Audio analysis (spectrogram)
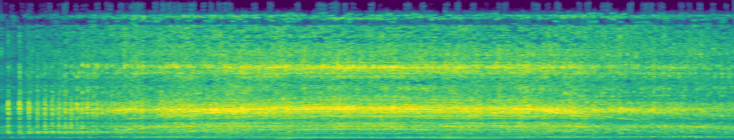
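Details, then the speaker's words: Factor: the engine sweeps up and settles back with no noise at high revs. The idle rattle, at the starter side, is suspected to come from the starter's one-way clutch. "o barulho é mais caracteriza esse lado não pode ser que a embreagem o direcional que fica no conjunto da partida elétrica está fazendo"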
